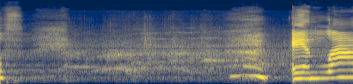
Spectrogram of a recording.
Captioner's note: audience clapping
